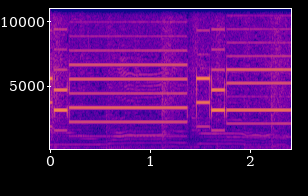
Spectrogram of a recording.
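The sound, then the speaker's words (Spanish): A mobile phone ringtone plays a bright, synthetic melody of sustained electronic tones that shift pitch in steps, heard clearly with no voices. “Ha sonado un teléfono celular.”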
